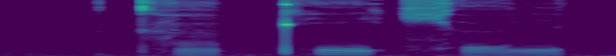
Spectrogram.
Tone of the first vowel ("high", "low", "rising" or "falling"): low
